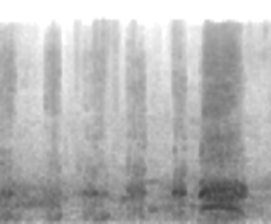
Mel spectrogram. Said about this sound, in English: Hundreds of sea lions and seals are blocking the way to the sea.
